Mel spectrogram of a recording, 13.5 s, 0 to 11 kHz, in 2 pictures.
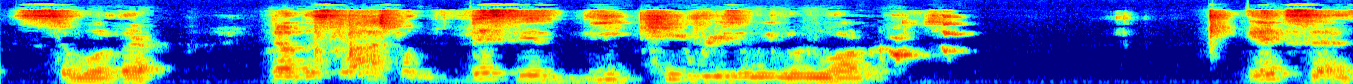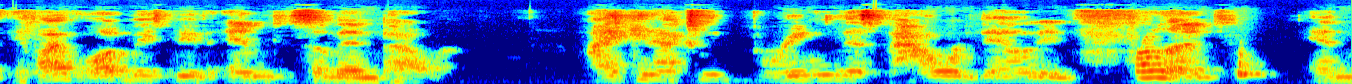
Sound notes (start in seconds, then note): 4.3 marker squeaks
